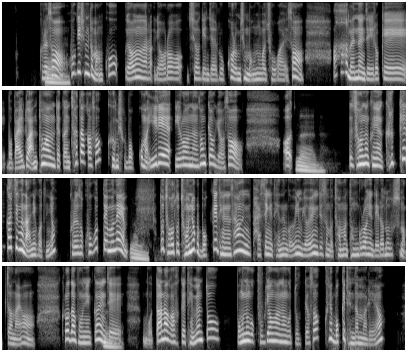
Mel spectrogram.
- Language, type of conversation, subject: Korean, advice, 여행이나 주말 일정 변화가 있을 때 평소 루틴을 어떻게 조정하면 좋을까요?
- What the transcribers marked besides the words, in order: other background noise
